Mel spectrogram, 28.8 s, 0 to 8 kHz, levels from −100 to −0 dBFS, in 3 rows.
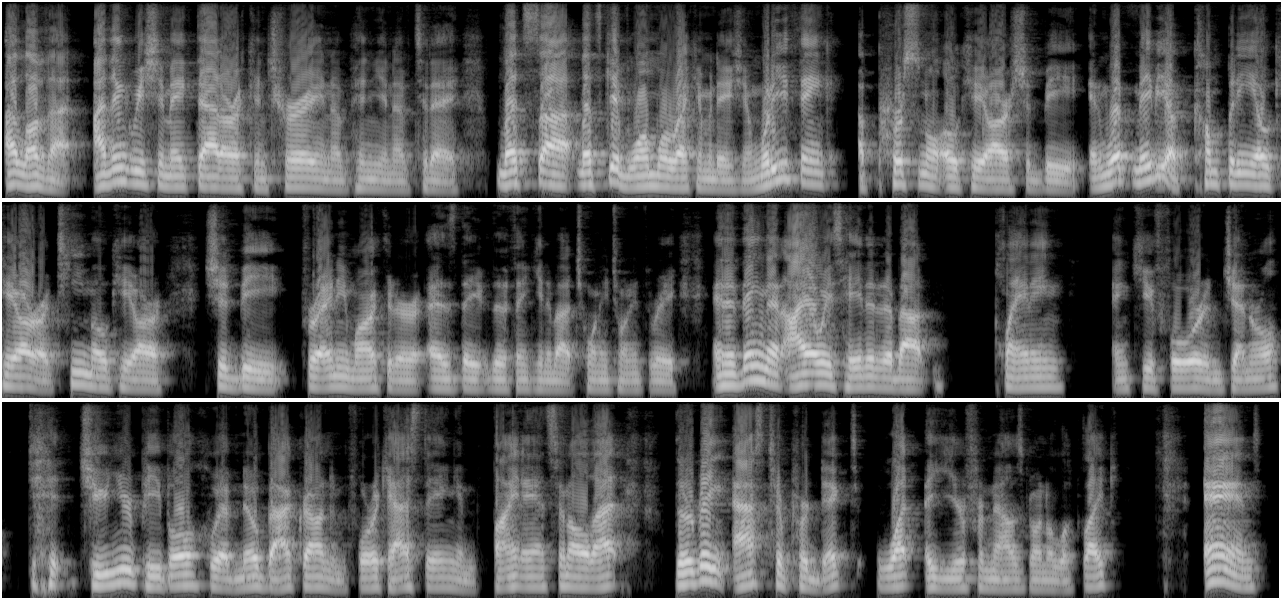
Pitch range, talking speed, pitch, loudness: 100-130 Hz, 195 wpm, 110 Hz, -26 LUFS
